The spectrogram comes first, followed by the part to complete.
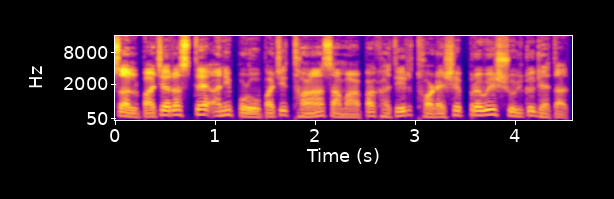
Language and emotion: Goan Konkani, neutral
